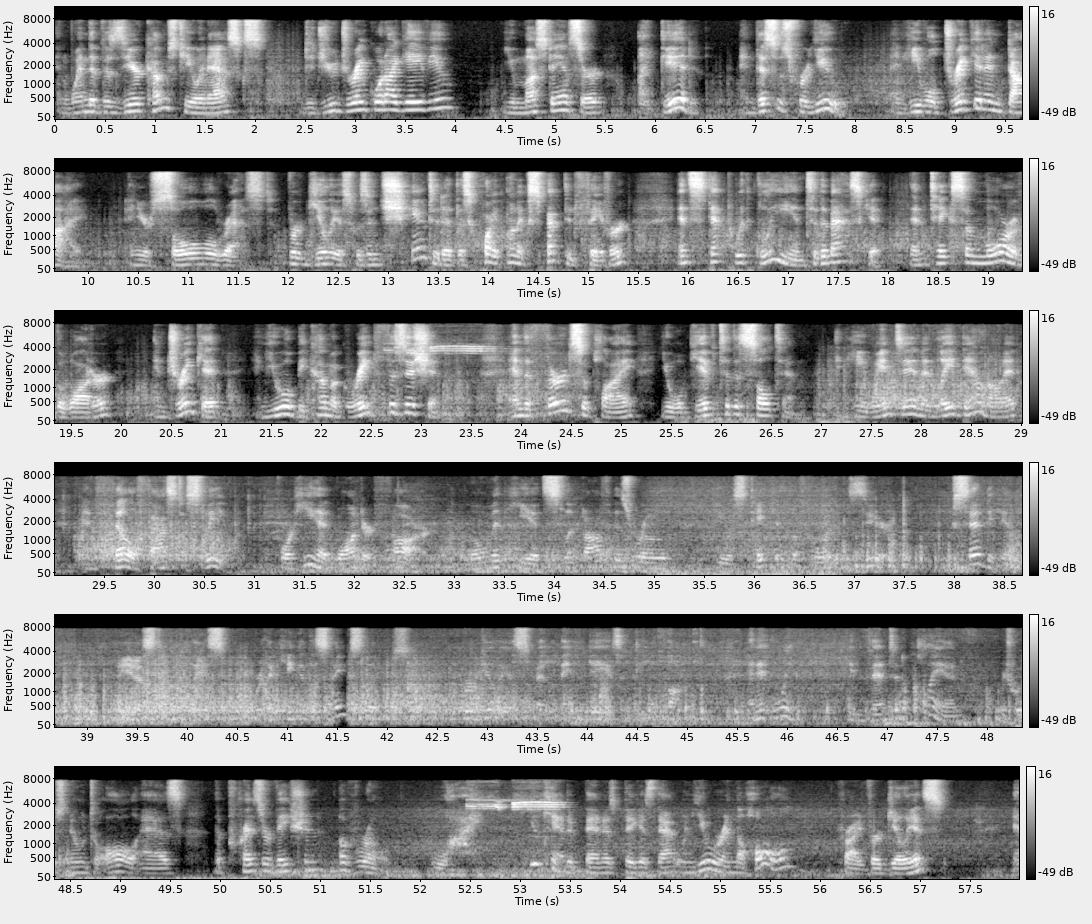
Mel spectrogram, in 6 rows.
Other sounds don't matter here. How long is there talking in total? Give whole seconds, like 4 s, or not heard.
58 s.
